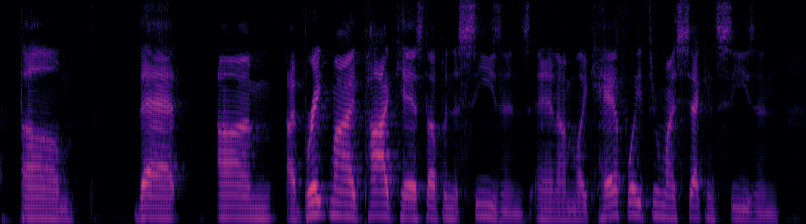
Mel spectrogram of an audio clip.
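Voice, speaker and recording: On a very clean recording with a silent background, a man with an American accent speaks very slowly in a fairly high pitch, with a bright, sharp tone and ordinary pitch variation. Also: big swings in loudness. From Delaware County, Pennsylvania (Philadelphia area). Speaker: streamer and podcast host. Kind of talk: casual live-stream chat. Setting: live stream. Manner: filler-heavy, halting.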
